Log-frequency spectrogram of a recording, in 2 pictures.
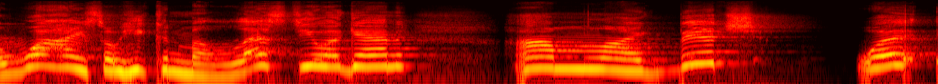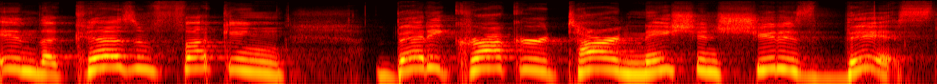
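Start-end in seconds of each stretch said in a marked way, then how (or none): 0.0-2.0 play-acted loud yelling. Retelling a mother's cruel reply to her daughter: imitating a mother yelling. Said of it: "was yelling at her fucking ten-year-old daughter".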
